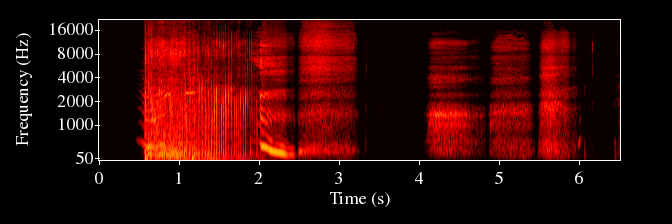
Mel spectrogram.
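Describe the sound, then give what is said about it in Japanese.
A long, wet, sputtering fart rips loudly inside a church sanctuary, followed by several shorter bursts separated by brief pauses, with no talking. “かなり水っぽい音でしたね。”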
